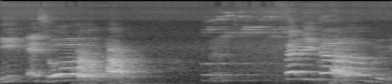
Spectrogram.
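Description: Barks, yips and whimpers in an animal-sound guessing game, likely made by a human voice imitating a dog, come in two lively bursts separated by a brief lull.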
